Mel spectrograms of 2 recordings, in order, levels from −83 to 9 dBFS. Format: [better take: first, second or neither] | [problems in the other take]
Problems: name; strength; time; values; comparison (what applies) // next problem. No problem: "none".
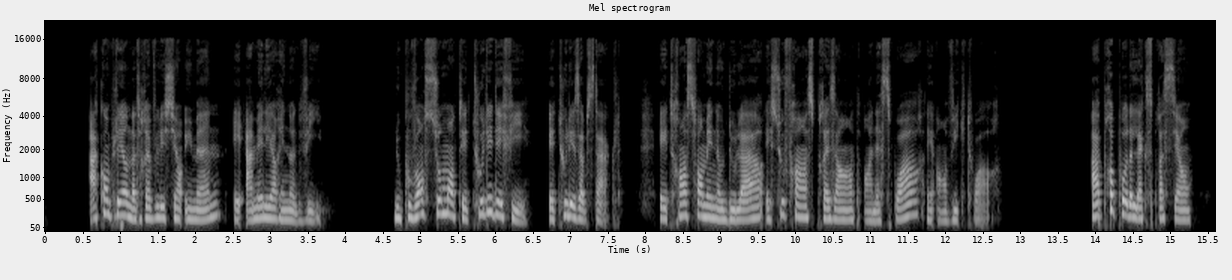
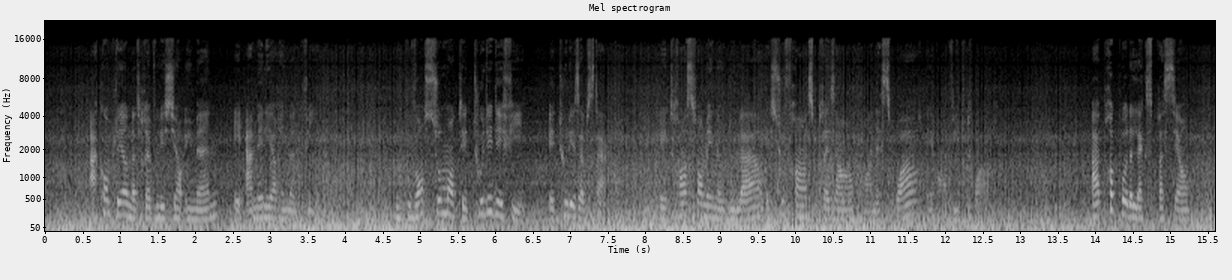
first | wind noise on the microphone; heavy; 6 dB below the speech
